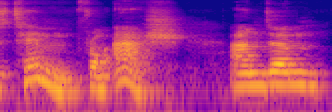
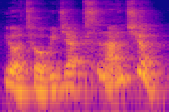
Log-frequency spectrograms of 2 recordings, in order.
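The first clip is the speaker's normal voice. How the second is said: half-hearted Welsh lilt, jumping up at the end; attempted Welsh accent. Fellow musician approaching the singer backstage, attempted Welsh accent. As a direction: have a rough go at Welsh. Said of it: "I can't do the Welsh accent".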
